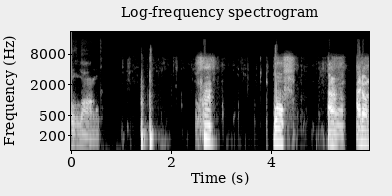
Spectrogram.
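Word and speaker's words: Wolffe: Now, let me ask you about the pronunciation of this, Eric. Anybody who's Wolfie. Star Wars, is that Wolf. Commander Wolfie or Wolf.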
